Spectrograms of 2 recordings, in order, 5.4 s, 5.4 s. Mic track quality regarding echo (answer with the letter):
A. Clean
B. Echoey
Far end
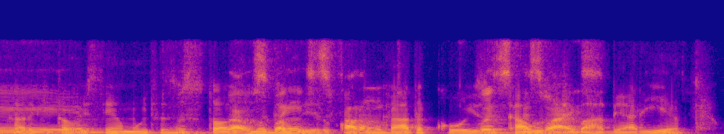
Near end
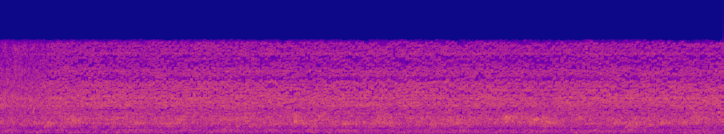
A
